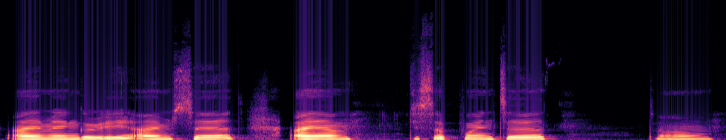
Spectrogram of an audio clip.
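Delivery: normal talking voice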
